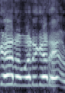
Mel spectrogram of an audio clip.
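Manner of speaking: high, loud panicked plea; mock terrified cry; scared teen. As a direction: blurt it out like a frightened kid. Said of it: "And you're like".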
